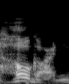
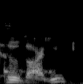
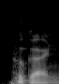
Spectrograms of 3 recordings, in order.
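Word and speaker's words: Hoegaarden: what what people knew is um As Americans pronounce it hoog Garden but it's actually pronounced H Garden H Garden yeah yes and we didn't really know it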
